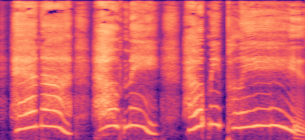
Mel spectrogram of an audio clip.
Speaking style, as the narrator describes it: yell

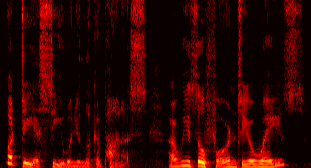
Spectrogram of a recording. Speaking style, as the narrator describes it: the deep gnome asked in his hearty, melodic voice

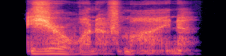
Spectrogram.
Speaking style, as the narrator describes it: he growls

